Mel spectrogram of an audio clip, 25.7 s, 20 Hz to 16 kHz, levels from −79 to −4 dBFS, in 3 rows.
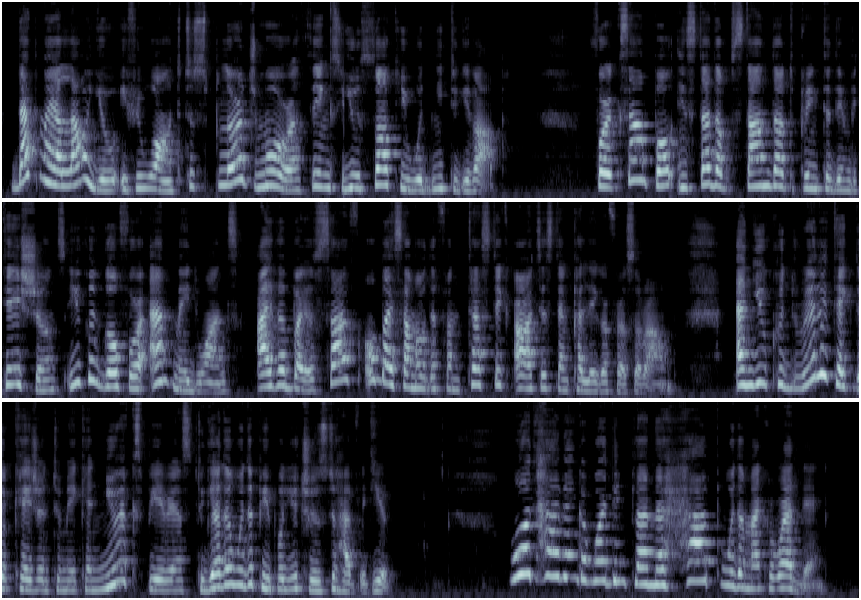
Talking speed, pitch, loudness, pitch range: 180 wpm, 230 Hz, -29 LUFS, 195-290 Hz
